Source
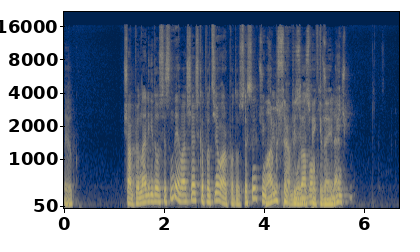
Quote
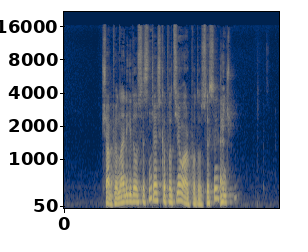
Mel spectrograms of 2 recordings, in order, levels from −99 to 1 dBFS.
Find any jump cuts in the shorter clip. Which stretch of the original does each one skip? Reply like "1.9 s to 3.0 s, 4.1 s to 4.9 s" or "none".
2.2 s to 2.5 s, 3.9 s to 5.4 s

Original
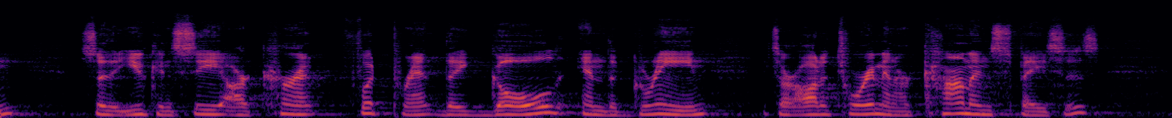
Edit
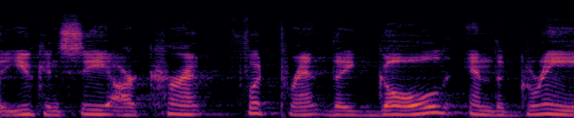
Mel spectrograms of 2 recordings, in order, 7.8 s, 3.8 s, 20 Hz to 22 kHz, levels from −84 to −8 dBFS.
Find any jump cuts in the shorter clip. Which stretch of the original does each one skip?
none

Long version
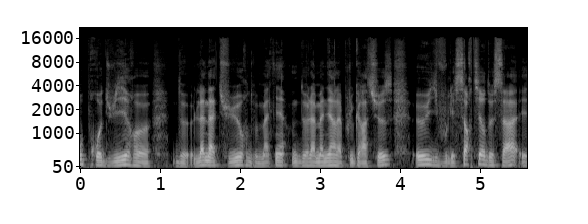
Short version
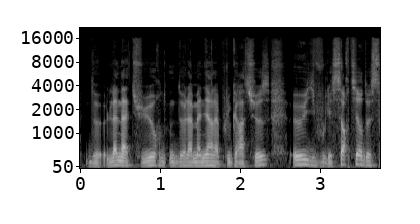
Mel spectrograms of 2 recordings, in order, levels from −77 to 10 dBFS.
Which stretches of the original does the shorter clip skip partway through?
2.2 s to 2.6 s

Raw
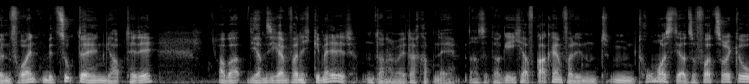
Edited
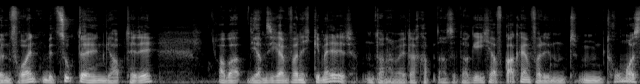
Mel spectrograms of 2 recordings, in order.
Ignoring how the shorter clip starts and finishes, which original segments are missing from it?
4.3 s to 4.6 s

